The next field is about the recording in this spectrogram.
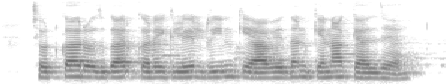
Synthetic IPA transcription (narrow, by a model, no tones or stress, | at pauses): t͡ʃʰoːʈkaɾoːd͡ʒɡaːɾkəɾekleːlɾiːnkeaːʋeːd̪ənkɪnakɛːld͡ʒaːe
